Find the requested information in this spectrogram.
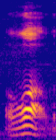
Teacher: হরফ উচ্চারণ মোটা হবে জিহ্বার গোড়া ও আওয়াজের গতি উপরের দিকে হবে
